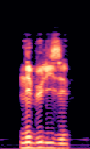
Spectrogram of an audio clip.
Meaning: to nebulize, atomize, spray
- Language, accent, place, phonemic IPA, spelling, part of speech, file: French, France, Lyon, /ne.by.li.ze/, nébuliser, verb, LL-Q150 (fra)-nébuliser.wav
